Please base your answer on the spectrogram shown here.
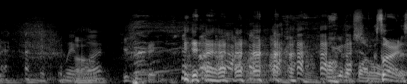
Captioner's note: all laughing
